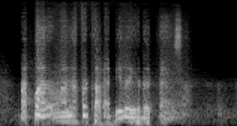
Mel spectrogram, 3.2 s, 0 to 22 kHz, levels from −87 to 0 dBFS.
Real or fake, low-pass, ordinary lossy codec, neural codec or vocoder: fake; none; none; codec, 44.1 kHz, 0.9 kbps, DAC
